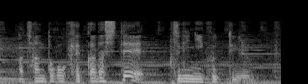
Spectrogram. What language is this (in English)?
Japanese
